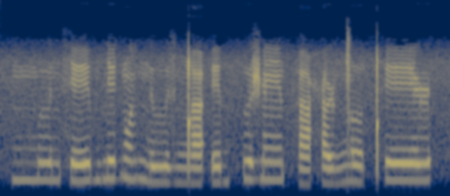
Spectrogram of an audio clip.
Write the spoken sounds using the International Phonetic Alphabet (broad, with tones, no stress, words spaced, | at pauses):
mːɯː˨nseː˨˦bne˦ɠɔ̃˦z nɯː˨zŋ͡ǃa˨ ʔe˨˦bpʰɯ˦zɽẽː˦pʰa˨ ħɤ˨ɭŋ͡ǀɤ˦˨ǃʰeː˦ɭ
